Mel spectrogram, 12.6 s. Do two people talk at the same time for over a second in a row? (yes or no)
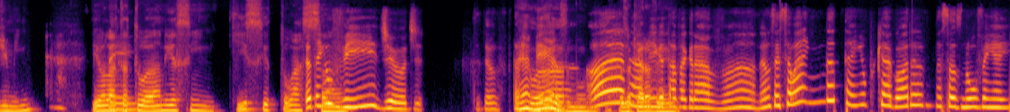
yes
